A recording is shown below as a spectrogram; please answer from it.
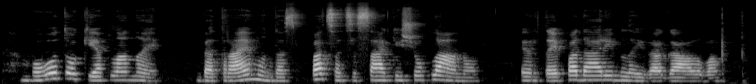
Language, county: Lithuanian, Marijampolė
